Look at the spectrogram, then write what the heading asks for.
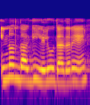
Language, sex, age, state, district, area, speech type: Kannada, female, 18-30, Karnataka, Tumkur, rural, spontaneous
